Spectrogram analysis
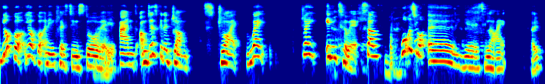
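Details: Adult speaker in conversation; normal conversational speech.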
